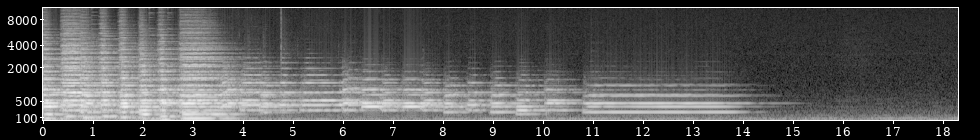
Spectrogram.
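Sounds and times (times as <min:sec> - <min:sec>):
orchestral suite: 0:00.0 - 0:14.6.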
